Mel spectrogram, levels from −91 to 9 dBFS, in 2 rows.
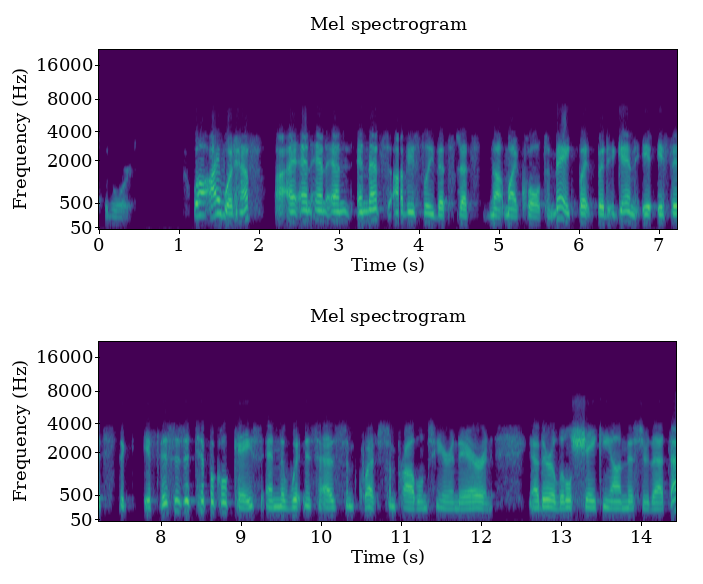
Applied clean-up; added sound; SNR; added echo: none; none; none; none.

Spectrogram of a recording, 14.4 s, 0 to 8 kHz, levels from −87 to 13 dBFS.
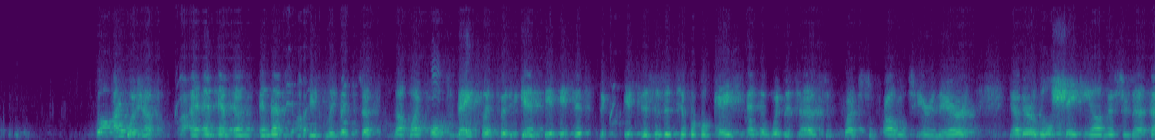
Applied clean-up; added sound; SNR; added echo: neural separator model SepFormer DNS4.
